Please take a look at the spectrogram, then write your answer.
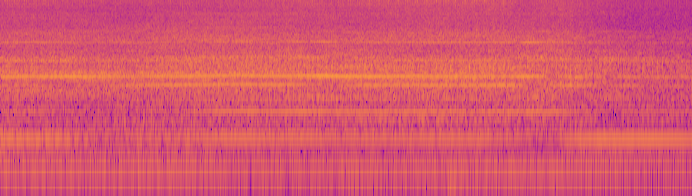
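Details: Mini Cooper S idling with the check engine light on: a thin constant whine sits above the engine note, source unclear; abnormal engine noise.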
